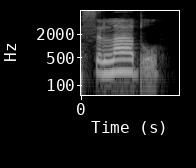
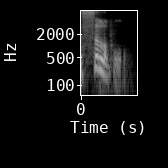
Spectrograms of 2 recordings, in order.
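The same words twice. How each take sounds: First: Syllable said "suh-LAB-ul"; wrong stress. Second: Syllable said "SIL-uh-bul"; syllable as SIL-uh-bul, the standard way; correct stress. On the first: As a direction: stress the middle of syllable, with a short A as in cat. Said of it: "it's certainly not a syllable". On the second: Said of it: "the stress is on the syl". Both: Shown as a demonstration.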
